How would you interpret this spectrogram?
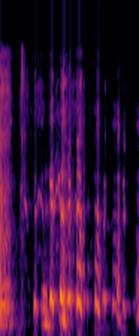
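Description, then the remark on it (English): A loud vocal laugh that comes out as a sputtering, fart-like noise: a quick run of short, buzzy voiced bursts over about two seconds, with no talking. “I don't think you did it on purpose, but you did the laugh noise as like a fart noise.”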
